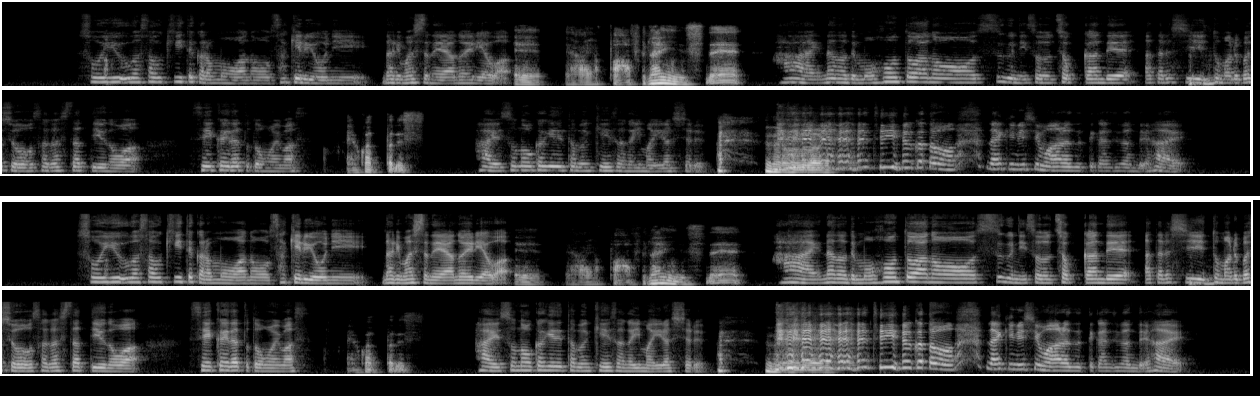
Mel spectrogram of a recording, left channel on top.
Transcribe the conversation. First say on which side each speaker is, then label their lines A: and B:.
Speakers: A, on the right (about 75°); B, on the left (about 70°).
A: そういう噂を聞いてからもうあの避けるようになりましたね、
B: あ、
A: あのエリアは。
B: えー、いや、やっぱ危ないんですね。
A: はい。なので、もう本当はあの、すぐにその直感で新しい泊まる場所を探したっていうのは正解だったと思います。
B: うんあよかったです。
A: はい。そのおかげで多分、K さんが今いらっしゃる。
B: <laughs> なるほど、
A: <laughs> っていうことも、
B: なるほど。
A: なきにしもあらずって感じなんで、はい。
